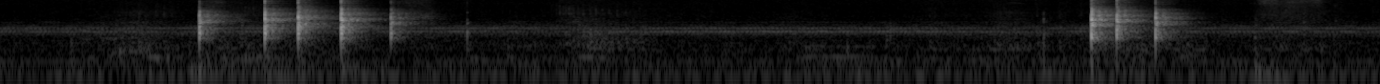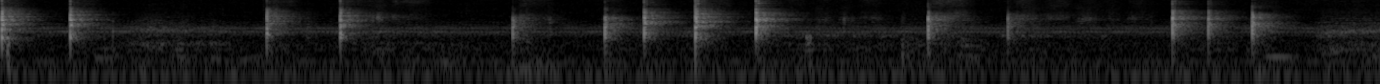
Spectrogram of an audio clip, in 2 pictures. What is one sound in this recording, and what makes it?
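Chalk taps and scrapes against a blackboard in short bursts.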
